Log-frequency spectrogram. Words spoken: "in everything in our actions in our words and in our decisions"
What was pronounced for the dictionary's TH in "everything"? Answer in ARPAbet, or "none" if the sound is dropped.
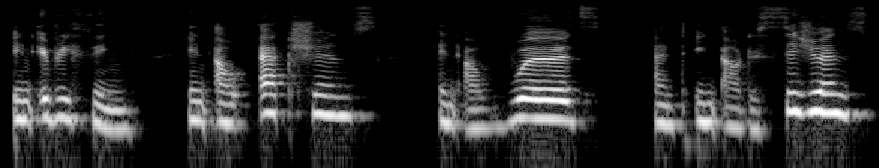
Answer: TH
